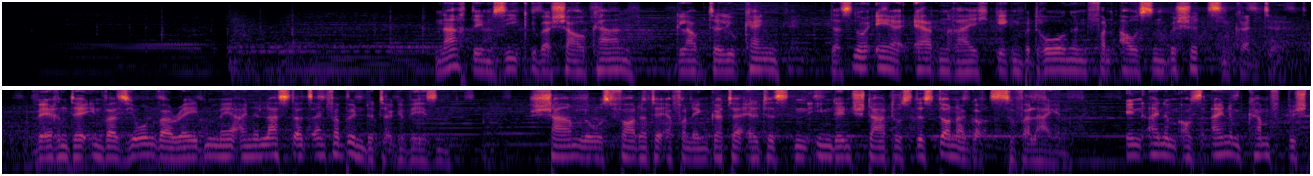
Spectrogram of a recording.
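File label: music voice over endings German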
